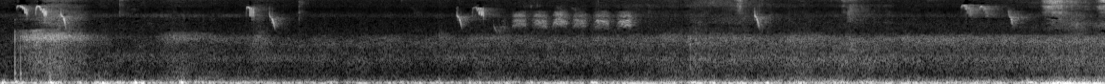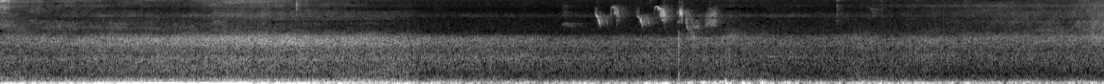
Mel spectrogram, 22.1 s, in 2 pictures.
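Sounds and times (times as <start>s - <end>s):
steady low rumble: 0.0s - 22.0s
small birds chirping: 0.1s - 1.0s, 1.6s - 3.1s, 4.4s - 8.6s, 9.5s - 11.3s, 16.6s - 20.0s.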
